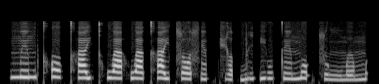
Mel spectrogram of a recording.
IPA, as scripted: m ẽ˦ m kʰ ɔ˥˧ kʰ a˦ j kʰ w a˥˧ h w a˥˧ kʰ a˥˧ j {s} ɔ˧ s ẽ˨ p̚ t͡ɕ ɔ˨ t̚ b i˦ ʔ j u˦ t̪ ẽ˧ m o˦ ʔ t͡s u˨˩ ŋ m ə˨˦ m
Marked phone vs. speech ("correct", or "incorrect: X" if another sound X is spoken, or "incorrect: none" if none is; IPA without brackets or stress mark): incorrect: t͡s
